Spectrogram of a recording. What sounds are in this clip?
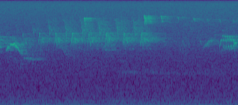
Red-eyed Vireo, Ovenbird, Veery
